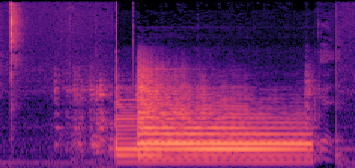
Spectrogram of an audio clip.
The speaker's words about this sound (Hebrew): אבל אני כן רוצה להתחיל לקבל קצת יותר דינמיות בסאונד. אני מדליק פדל.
